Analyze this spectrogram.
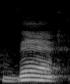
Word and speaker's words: vert: vert أخضر، تكتب على fin T ولكن تنطق vert.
